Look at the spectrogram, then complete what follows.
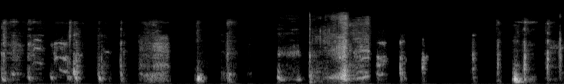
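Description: Hard laughter in many short, breathy bursts, with a louder voiced laugh about three seconds in.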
